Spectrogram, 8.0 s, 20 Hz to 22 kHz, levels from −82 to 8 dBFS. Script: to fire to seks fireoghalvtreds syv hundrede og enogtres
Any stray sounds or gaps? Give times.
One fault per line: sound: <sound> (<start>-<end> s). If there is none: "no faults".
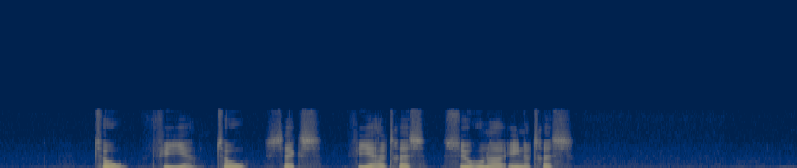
no faults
